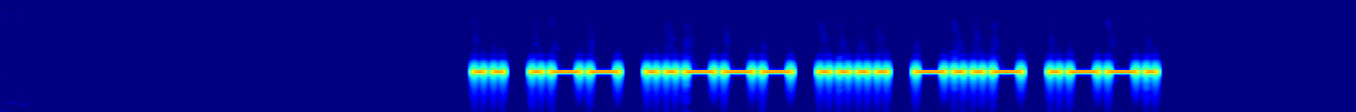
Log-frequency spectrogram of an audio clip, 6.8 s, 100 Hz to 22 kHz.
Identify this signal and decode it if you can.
Morse code, heard as a keyed tone, about 25 wpm, 700 Hz. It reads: IW2HXP
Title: DXCC-100 Call Signs - 6 Characters - 25wpm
